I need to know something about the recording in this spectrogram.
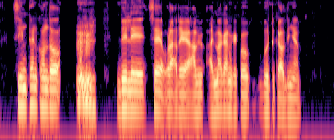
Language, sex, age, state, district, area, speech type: Santali, male, 30-45, West Bengal, Jhargram, rural, spontaneous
